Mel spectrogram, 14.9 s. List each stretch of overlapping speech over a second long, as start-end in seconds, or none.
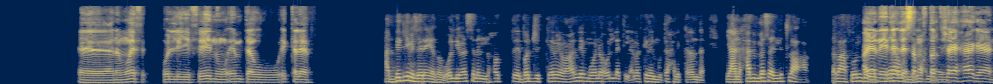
12.9-14.2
